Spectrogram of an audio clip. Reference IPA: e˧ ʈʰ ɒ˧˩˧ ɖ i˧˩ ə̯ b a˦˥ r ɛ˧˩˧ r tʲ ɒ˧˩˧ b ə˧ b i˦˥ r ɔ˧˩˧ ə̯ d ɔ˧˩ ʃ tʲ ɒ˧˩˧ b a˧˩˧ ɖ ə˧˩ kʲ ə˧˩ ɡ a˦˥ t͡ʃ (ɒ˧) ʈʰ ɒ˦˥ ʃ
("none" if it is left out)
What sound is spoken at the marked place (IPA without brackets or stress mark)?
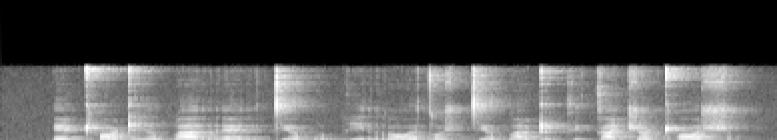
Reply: ɒ˧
